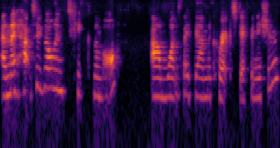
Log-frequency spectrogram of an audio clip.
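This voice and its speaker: A woman's bright, sharp, high-pitched voice with an Australian accent, dry and close with no echo. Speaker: history teacher. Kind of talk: presentation.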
